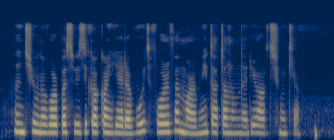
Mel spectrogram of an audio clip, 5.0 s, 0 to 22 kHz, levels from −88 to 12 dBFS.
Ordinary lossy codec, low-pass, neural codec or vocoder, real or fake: Opus, 64 kbps; 10.8 kHz; codec, 24 kHz, 1.2 kbps, DualCodec; fake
